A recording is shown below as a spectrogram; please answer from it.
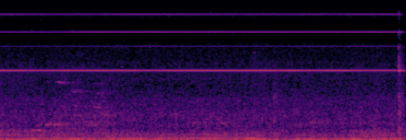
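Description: Faint, steady high-pitched beep of a multimeter's continuity tester across a closed timer relay contact. It cuts off suddenly near the end, when the on-delay timer's preset time runs out and the contact opens.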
